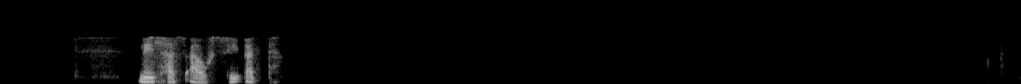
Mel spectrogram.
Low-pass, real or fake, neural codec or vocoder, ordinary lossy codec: 3.6 kHz; real; none; MP3, 24 kbps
